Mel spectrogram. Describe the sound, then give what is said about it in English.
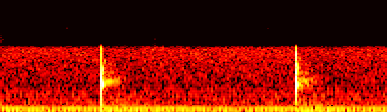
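A phone caller from Holyoke imitates a chipmunk's call he has been hearing in his neighborhood: two short, sharp chip notes spaced about a second apart, each a quick bright pop over a faint steady low hum, with no talking. “Chipmunk. It fools me every time, darn near.”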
